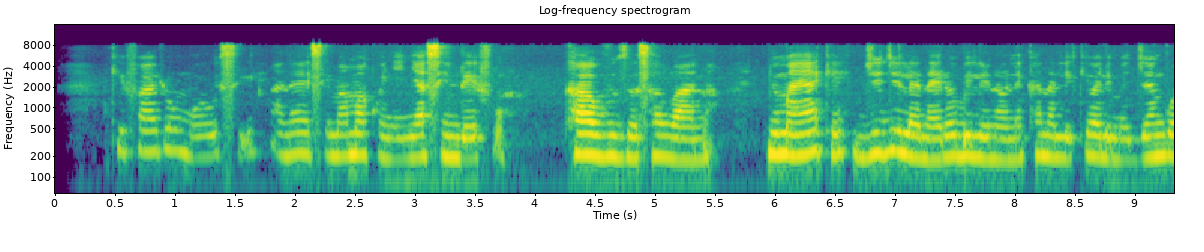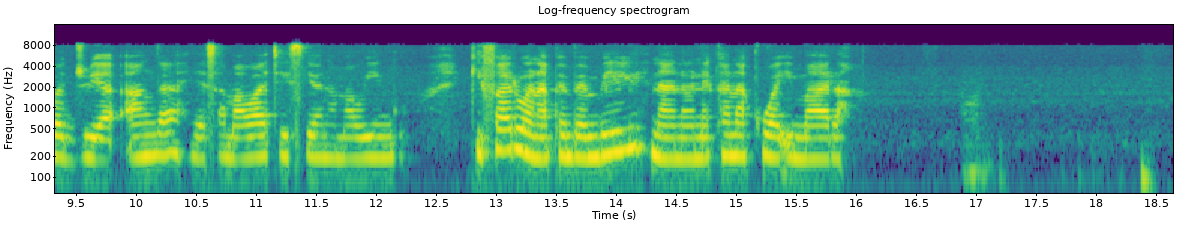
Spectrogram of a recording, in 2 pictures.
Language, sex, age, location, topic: Swahili, female, 25-35, Nairobi, government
